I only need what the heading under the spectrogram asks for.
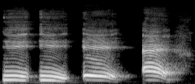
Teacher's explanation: अब ध्यान दीजिएगा, जैसे मैं अग्र स्वर का जब उच्चारण करता हूं, यानी ई है ना, ई ए, तो आप देख रहे होंगे जीभ के आगे वाले हिस्से पर बल पड़ रहा है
